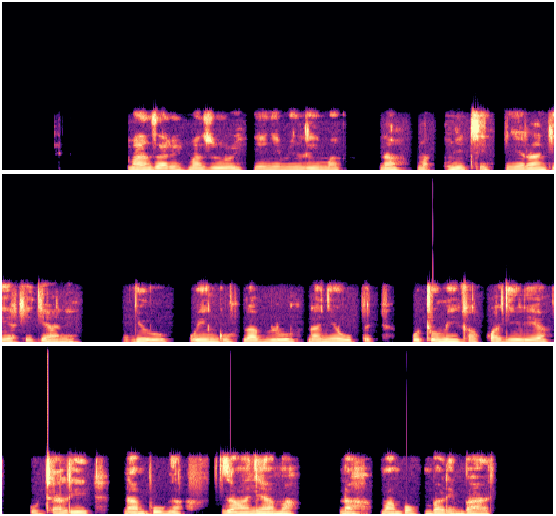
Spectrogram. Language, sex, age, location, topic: Swahili, female, 36-49, Dar es Salaam, agriculture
